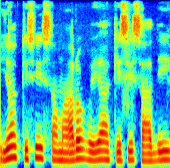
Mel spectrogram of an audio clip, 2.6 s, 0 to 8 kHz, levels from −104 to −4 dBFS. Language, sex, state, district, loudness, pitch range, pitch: Hindi, male, Uttar Pradesh, Deoria, -15 LUFS, 145-170 Hz, 155 Hz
